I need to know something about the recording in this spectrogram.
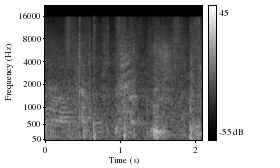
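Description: Irregular thuds and slaps of bodies, hands and feet on grappling mats during jiu-jitsu rolling, several within two seconds.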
